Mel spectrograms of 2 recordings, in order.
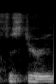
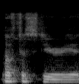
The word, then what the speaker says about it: Pfiesteria: And so we'll talk about Pfiesteria. The P is silent, kind of like pneumonia, Pfiesteria, it's just Pfiesteria, okay?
